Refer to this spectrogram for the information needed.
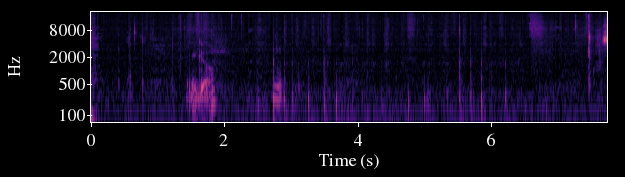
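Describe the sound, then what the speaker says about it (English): Marker or chalk scratching and tapping on a board while a circle is drawn, a quiet, irregular series of short strokes and clicks, with a brief spoken remark. "So I'm going to draw a really terrible circle."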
